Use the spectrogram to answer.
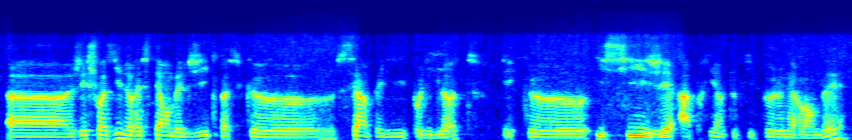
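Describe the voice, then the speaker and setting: Deep-voiced man, hesitant. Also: steady tone, measured pace, few pauses, sharp tone, rough recording. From Lebanon. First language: Arabic. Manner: hesitant, many fillers and restarts. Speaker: artist, conference guest. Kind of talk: answering questions at a conference discussion.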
